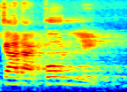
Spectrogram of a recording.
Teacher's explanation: No aparece esa S al final, aparece esa S como pérdida.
